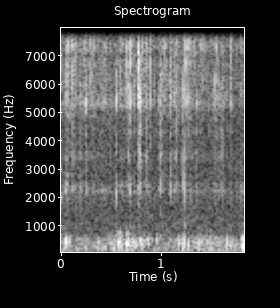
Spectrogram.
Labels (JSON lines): {"label": "biophony", "recorder": "HydroMoth"}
